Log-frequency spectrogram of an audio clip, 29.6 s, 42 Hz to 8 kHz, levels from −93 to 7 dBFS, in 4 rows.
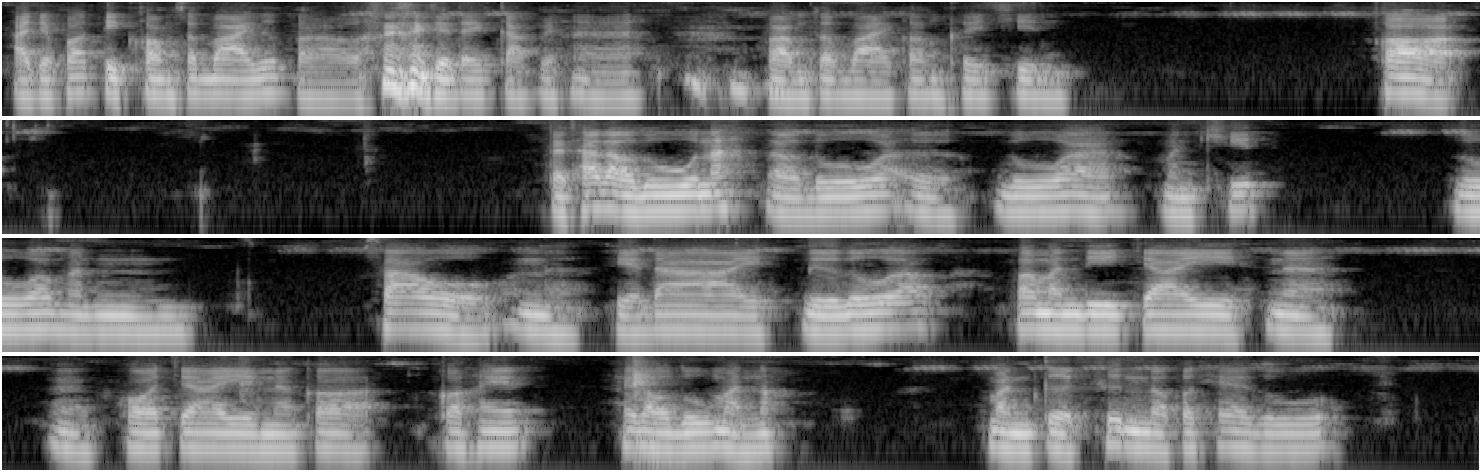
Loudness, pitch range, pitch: -20 LUFS, 115-125 Hz, 120 Hz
